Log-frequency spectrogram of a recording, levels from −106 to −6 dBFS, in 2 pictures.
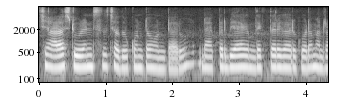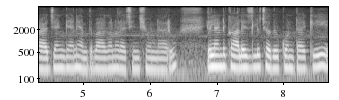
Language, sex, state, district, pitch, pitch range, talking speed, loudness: Telugu, female, Andhra Pradesh, Srikakulam, 195 Hz, 185-205 Hz, 130 wpm, -16 LUFS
